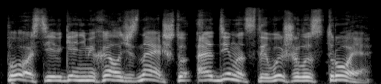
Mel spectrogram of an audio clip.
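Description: A man's voice: high-pitched, animated, moderate pace, no room sound, voice pushed up. A man voicing a drunk young male footballer who teases and bosses his teammate. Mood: mocking.

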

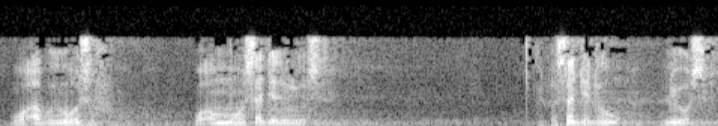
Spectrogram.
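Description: A man teaches a Quran commentary lesson, putting questions to his listeners and answering them himself. His voice is deeply gravelly and full of fry. The recording is lo-fi and dull, with a long reverb from a large hall.

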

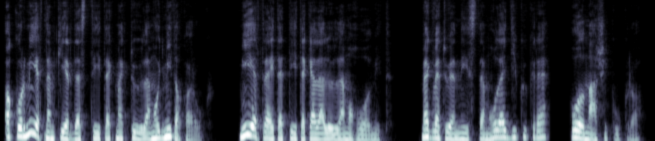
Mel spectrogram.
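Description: A man narrating a first-person crime story in a calm, measured reading. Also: mid-range voice. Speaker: audiobook narrator.

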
